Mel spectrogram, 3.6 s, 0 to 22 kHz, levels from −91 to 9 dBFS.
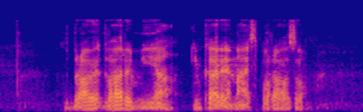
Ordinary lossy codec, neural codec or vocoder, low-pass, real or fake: none; vocoder, 22.05 kHz, 80 mel bands, HiFi-GAN; none; fake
